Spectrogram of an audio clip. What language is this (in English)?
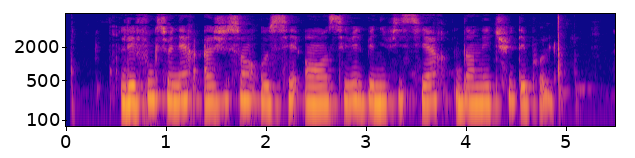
French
